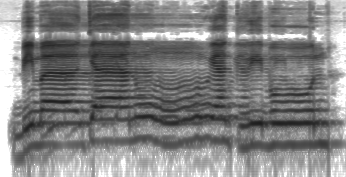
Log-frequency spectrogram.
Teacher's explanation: یہاں زا نہیں بلکہ ذا لکھا ہوا ہے جس کو نرم پڑھتے ہیں، جس میں سیٹی نہیں ہوتی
